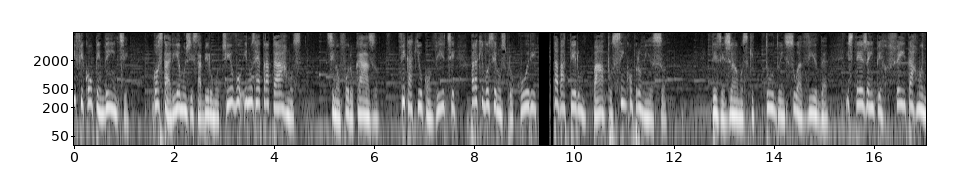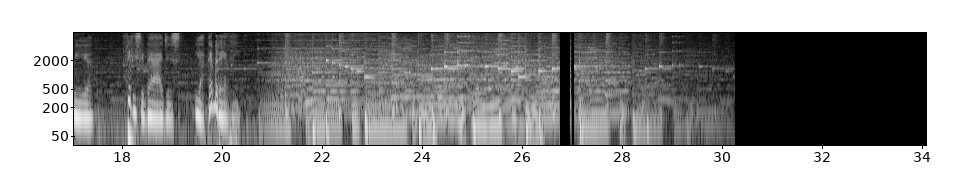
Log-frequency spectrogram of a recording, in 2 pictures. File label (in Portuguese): EMPRESAS CHAMANDO CLIENTE DE VOLTA FEM, Telemensagens Empresarial; Telemensagens 2017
